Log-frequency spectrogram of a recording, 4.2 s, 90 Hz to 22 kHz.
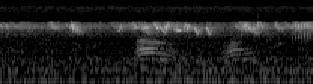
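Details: Pallas's cat kittens aged 3 to 7 weeks, filmed growing up by a motion-activated trail camera; two arched, harmonic mewing calls, the first near two seconds and the second about a second later, over steady high chirping of background birds.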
